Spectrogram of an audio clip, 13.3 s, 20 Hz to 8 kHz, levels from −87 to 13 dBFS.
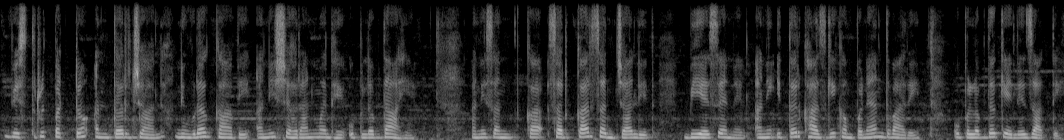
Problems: none marked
